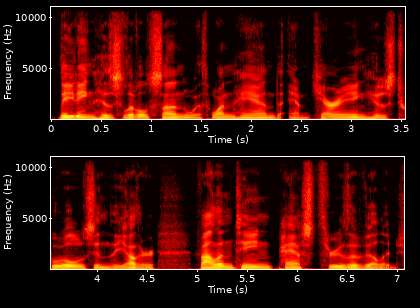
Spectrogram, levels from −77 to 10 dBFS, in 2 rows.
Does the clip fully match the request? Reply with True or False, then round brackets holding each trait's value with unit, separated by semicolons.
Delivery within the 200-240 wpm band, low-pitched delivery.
False (160 wpm; 105 Hz)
